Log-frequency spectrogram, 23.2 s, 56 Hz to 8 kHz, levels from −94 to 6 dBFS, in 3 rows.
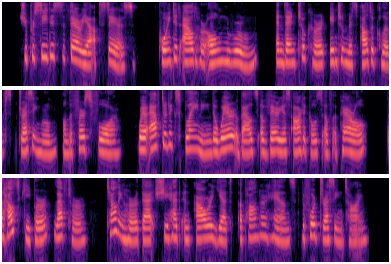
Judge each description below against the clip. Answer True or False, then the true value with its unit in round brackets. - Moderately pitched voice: False (225 Hz)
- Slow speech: True (130 wpm)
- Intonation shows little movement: False (3.3 semitones)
